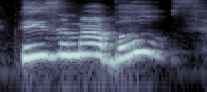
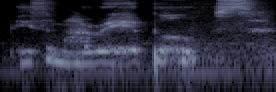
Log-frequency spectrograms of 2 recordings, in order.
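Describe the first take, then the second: First: High and loud, proud of her boots; almost shouting with delight; excited showing off. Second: Hushed, secretive whisper. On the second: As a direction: breathe it like a secret. Showing off her boots on camera. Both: Real, not acted.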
